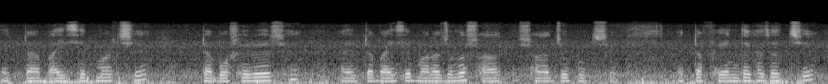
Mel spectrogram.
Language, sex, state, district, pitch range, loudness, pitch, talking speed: Bengali, male, Tripura, West Tripura, 130-155 Hz, -15 LUFS, 145 Hz, 125 wpm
